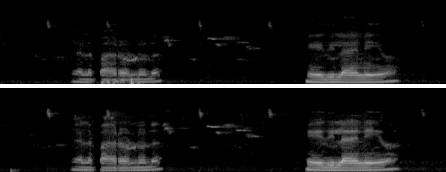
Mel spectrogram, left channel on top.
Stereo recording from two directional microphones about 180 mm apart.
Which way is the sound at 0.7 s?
25° right (ahead or behind).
